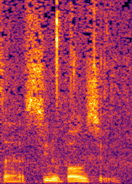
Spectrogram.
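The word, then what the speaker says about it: Sunabozu: One such person is a math handyman, Desert Punk, also known as Tsunobozu, or that's how they pronounce it in Japanese.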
